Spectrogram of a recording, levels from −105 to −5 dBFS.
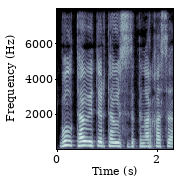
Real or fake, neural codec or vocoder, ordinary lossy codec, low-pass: real; none; none; none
